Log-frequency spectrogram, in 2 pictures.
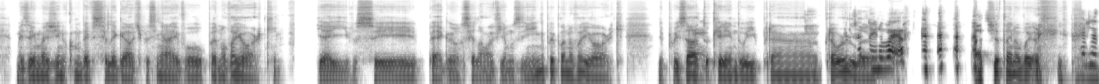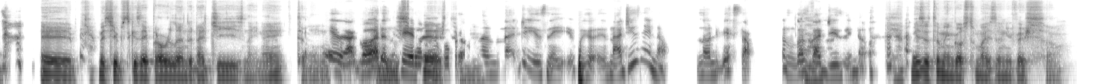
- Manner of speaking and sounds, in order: other background noise; laugh; tapping; laughing while speaking: "Eu já tô"; laughing while speaking: "Nova Iorque"; unintelligible speech; laugh
- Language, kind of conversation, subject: Portuguese, unstructured, Como você equilibra o seu tempo entre a família e os amigos?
